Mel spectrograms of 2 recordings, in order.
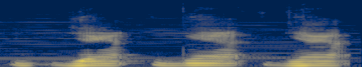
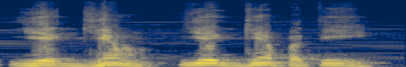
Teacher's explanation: It is a mixture of ij, the third of the chavarga, and nya, the nasal of the chavarga put together. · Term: conjunct consonant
